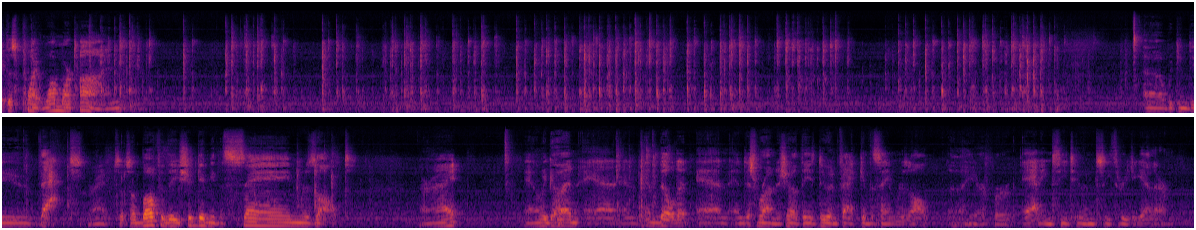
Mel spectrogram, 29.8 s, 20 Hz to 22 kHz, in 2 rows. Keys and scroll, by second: 2.4-13.3 typing, 18.2 typing, 23.0 ctrl+b.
